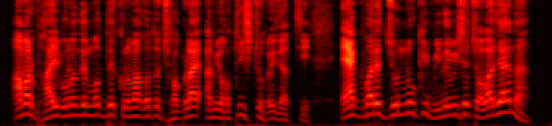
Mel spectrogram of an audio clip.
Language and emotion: Bengali, angry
